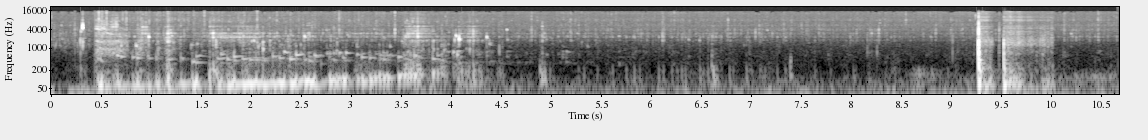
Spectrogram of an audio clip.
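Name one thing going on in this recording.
Water rumbles and gurgles, heard muffled underwater.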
